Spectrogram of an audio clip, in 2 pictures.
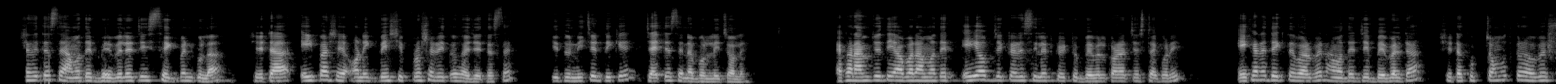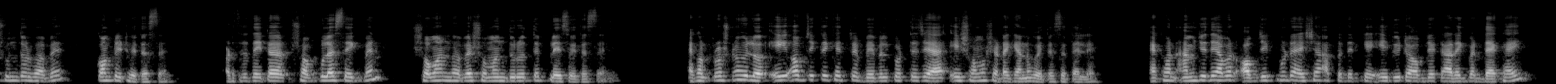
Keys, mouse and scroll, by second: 7.6 Escape, 9.3 click, 9.7 Tab, 10.0 click, 10.7-11.2 shift+middle drag, 11.2-11.6 scroll up 1, 11.6 Tab, 12.7 ctrl+b, 15.1 middle click, 15.8-16.6 scroll up 2, 16.6 `, 16.8 scroll up 1, 21.3 Escape, 21.4 Escape, 21.6 scroll down 4, 22.0 shift+middle click, 22.6 Tab, 22.6 Tab, 22.8 click, 23.4 Tab, 23.5 Tab, 24.1 click, 24.9 ctrl+b, 27.3 Tab, 27.4 Tab, 27.7-28.1 scroll down 1, 28.1-29.0 shift+middle drag, 29.0 ctrl+z, 29.3 ctrl+z, 29.5 ctrl+z, 29.8 ctrl+z, 30.1 ctrl+z, 30.4 ctrl+z, 30.8 ctrl+z.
